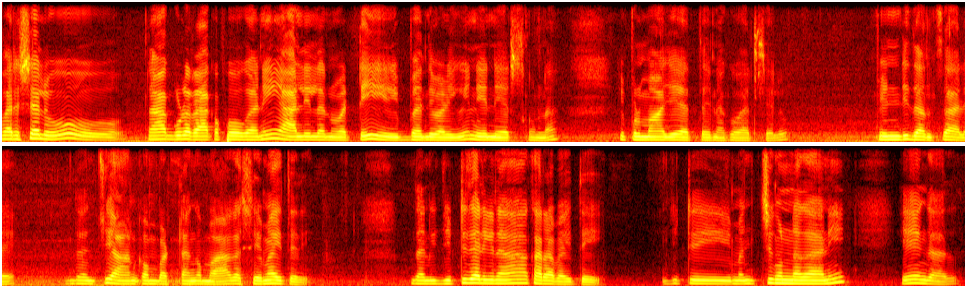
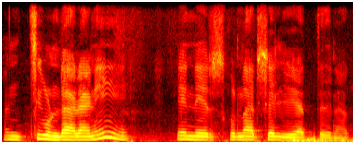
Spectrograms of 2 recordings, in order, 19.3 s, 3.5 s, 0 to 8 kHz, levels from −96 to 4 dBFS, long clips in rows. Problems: background sounds at intervals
